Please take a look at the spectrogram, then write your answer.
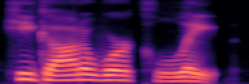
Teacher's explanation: Got to becomes gota and we stress the important part. He got to work late, faster, smoother, and everyone understands you perfectly.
